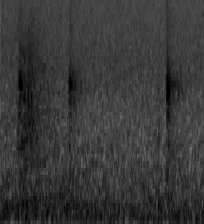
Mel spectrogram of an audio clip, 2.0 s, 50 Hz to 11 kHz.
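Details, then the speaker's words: 2014 Acura MDX SH-AWD, driver's front wheel well: sharp, high-pitched irregular ticks as the body is gently rocked, same as the ticking heard driving at 5-40 mph since purchase, worsening over 500+ miles; owner plans to take it to the dealer. "just rocking in it a little bit I'm in the driver's front wheel well and this is the noise it's making so that is the exact noise that is uh consistently occurring"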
